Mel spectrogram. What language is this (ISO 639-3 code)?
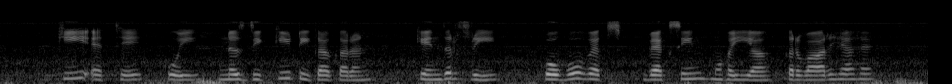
pan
